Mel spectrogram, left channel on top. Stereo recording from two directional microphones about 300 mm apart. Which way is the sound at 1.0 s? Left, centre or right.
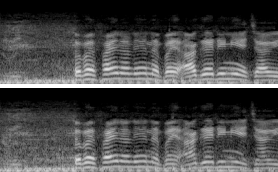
Centre.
